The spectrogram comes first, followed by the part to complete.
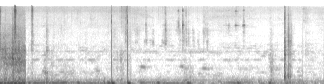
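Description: Light clicks and small metallic clinks from a hand tool working the mounting screws of a wall-mounted towel rack, over a low steady hum. There is a short scrape at the very start, then sparse sharp clicks.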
